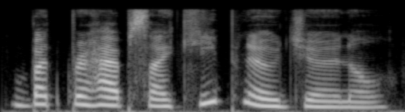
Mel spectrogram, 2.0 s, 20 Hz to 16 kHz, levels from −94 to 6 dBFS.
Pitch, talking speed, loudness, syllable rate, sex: 230 Hz, 175 wpm, -18 LUFS, 4.4 syllables/s, female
